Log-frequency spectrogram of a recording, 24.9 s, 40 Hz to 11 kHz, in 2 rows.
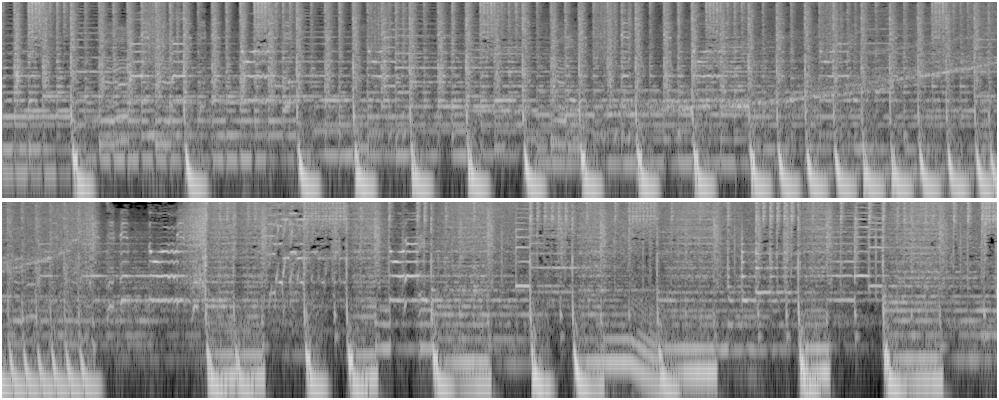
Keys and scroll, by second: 16.6 alt+space.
